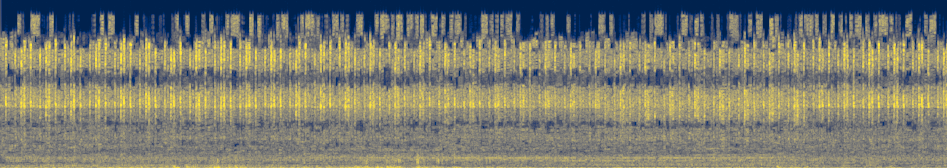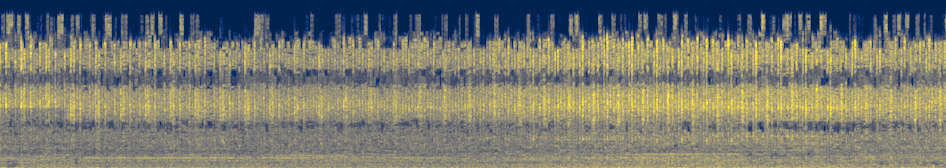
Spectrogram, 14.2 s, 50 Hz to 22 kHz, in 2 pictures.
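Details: 2006 Ford F150 5.4L V8 idling: light, fast ticking over steady rumble, seemingly from both sides, louder when hot; driver's side sounds like chain rubbing. Passenger valve cover inspected, rockers and camshaft looked good, new plugs and coil fitted; cause unclear.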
